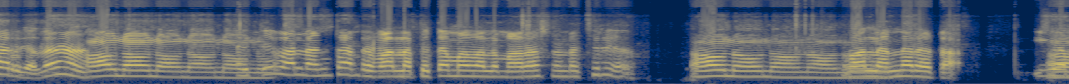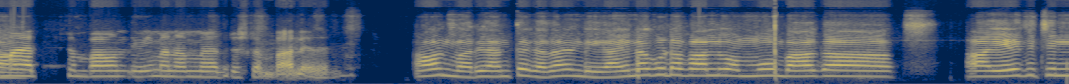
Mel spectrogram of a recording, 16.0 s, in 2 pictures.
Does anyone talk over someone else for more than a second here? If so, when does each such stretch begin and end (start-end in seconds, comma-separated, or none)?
none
